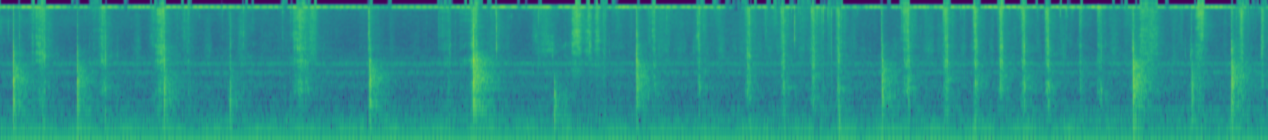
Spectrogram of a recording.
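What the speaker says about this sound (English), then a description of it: "see how tiny we chopped those peppers?" A knife chops peppers on a cutting board for an entree salad, with steady sharp knocks spread across the whole stretch and a few louder strikes, close and clear with no talking.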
